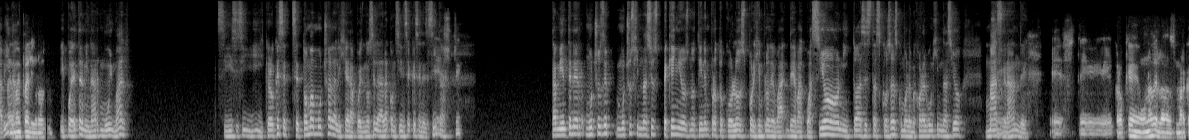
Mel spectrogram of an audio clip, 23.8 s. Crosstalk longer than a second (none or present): none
